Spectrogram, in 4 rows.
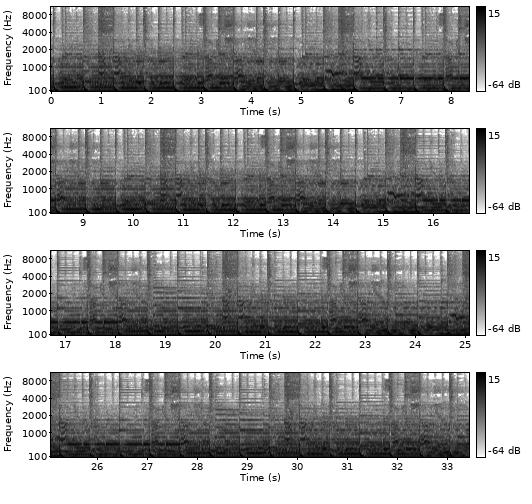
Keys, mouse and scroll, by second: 2.9-4.9 right drag, 4.9-10.2 drag, 10.4-13.0 right drag, 13.0 click, 13.6-16.7 scroll down 61, 16.7 shift+click, 18.4 ctrl+l, 23.4-25.4 drag, 25.4-28.2 scroll up 58, 28.2 click, 29.2 KP_0, 29.8 scroll up 6, 30.3 scroll down 2.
